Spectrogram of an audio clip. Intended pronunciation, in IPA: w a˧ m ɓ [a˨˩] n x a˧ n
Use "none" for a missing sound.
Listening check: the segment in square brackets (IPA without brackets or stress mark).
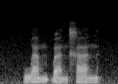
a˨˩˦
